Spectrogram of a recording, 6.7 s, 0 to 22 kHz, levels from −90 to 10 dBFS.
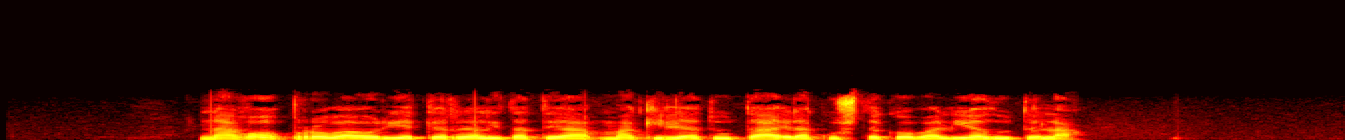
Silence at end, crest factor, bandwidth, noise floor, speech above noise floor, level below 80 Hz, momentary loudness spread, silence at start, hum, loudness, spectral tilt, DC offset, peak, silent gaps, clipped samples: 1.35 s; 12 dB; 7.4 kHz; -69 dBFS; 56 dB; -56 dBFS; 5 LU; 1 s; none; -14 LUFS; -5 dB/octave; under 0.1%; -2 dBFS; none; under 0.1%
